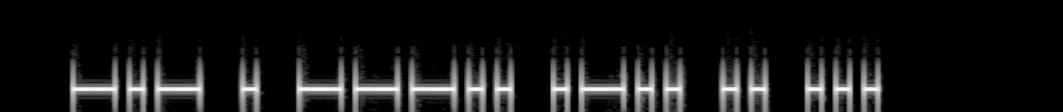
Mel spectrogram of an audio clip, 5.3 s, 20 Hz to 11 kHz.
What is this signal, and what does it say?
Morse code, heard as a keyed tone, about 17 wpm, 700 Hz. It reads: KE8LIS
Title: USA Call Signs 17wpm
